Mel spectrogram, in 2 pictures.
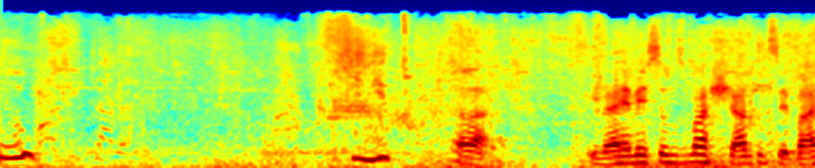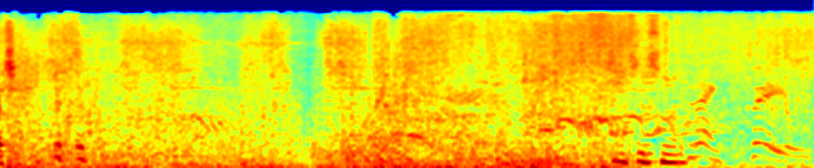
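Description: Magic spells crackle and blast in a fast fight.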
